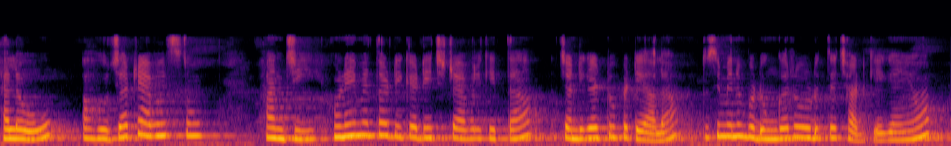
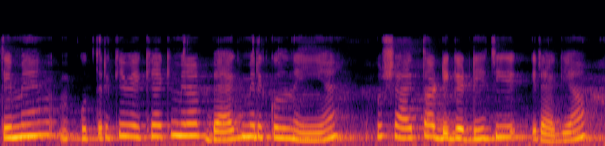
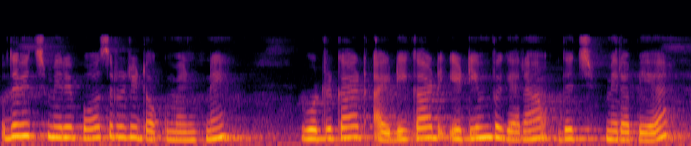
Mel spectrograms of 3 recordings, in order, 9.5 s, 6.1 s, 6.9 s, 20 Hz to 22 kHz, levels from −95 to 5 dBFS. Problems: none marked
